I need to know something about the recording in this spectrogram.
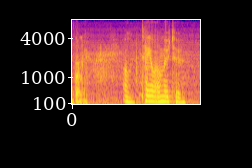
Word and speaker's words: Te Awamutu: She is from, pronounce the name for me. Oh, Te Awamutu. Te Awamutu.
